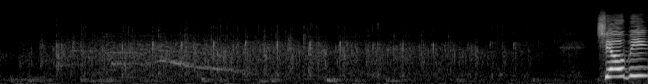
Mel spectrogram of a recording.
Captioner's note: audience applauding; audience cheering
